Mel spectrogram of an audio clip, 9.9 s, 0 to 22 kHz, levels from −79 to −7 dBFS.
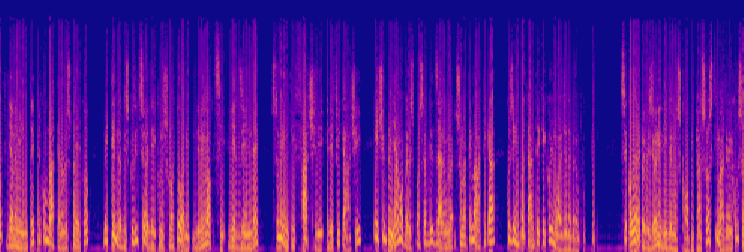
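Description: Throughout the clip, a block size mismatch (truncated) means one stage hands over longer blocks than the next reads, dropping each block's tail, which fits a 256-sample read. The speech runs 1.88 times fast at near-normal pitch, under a steady 172 Hz buzz.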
